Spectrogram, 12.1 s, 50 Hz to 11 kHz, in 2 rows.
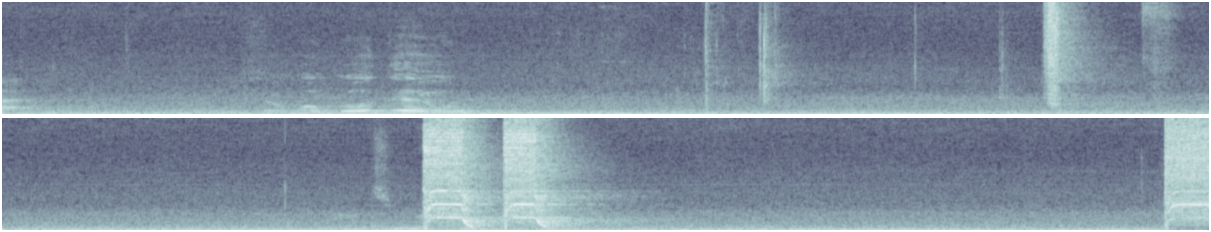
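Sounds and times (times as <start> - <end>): steady low hum: 0.0 - 12.0
short hiss: 5.2 - 5.8
power tool spinning up: 8.2 - 9.2.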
